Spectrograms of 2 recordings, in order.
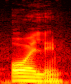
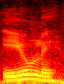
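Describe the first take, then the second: First: The name is said with German-style vowels. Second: The name is said with Portuguese-style vowels. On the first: This follows the name's original language. "como ele é um matemático alemão, a gente a pronúncia do nome dele é Euler" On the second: This is how people usually say it. "Normalmente a gente fala que Euler"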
